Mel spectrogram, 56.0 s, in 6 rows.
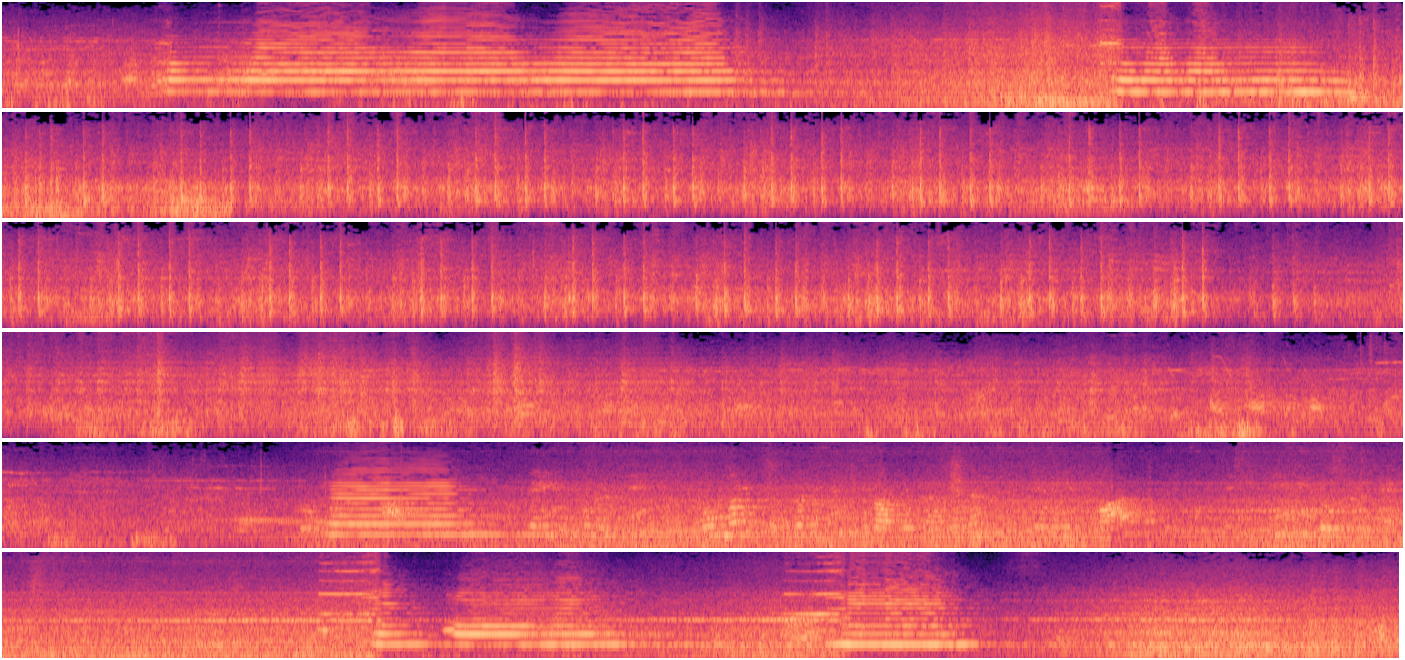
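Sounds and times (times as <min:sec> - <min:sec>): locomotive horn blasts: 0:01.0 - 0:05.3, 0:07.3 - 0:09.0, 0:39.5 - 0:40.6, 0:48.8 - 0:50.9, 0:52.0 - 0:53.2
train wheels clattering over joints: 0:08.9 - 0:35.6.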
